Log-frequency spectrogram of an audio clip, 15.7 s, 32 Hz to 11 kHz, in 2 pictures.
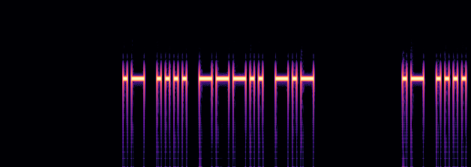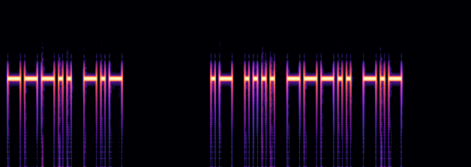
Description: Morse code, heard as a keyed tone, about 17 wpm, 700 Hz. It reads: AH8K AH8K AH8K
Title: USA Call Signs - 4 Characters - Repeated 3x - 17wpm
